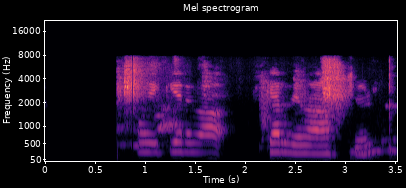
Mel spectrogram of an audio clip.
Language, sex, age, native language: Icelandic, male, 8, Icelandic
